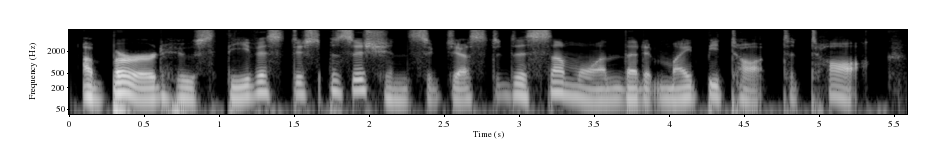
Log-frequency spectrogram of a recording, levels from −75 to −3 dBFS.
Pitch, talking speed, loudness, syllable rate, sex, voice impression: 105 Hz, 160 wpm, -23 LUFS, 4.5 syllables/s, male, masculine, adult-like, slightly middle-aged, thick, tensed, slightly powerful, very bright, soft, muffled, very fluent, very cool, very intellectual, slightly refreshing, very sincere, calm, mature, very friendly, very reassuring, very unique, very elegant, slightly wild, very sweet, very lively, very kind, slightly modest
